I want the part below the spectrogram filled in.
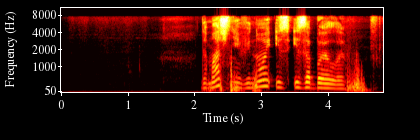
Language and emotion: Russian, neutral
